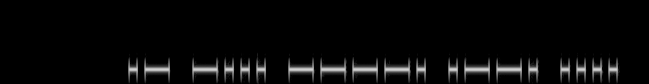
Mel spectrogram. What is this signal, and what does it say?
Morse code, heard as a keyed tone, about 17 wpm, 700 Hz. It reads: AB9PH
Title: Speed Racing - USA 2x2 Call Signs 15wpm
